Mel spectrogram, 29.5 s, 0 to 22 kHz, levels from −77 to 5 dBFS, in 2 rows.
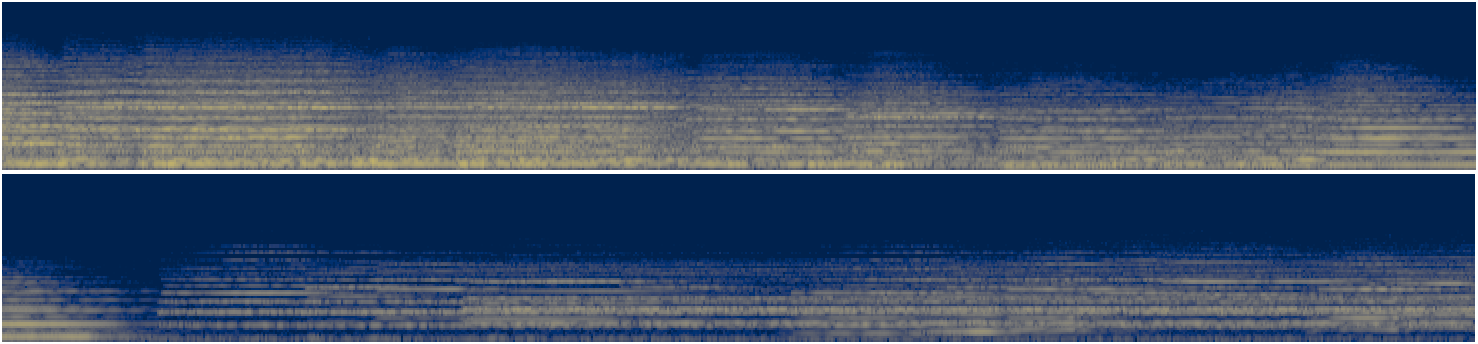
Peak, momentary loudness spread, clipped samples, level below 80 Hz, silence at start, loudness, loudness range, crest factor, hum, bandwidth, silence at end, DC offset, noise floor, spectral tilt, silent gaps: -6 dBFS; 17 LU; under 0.1%; -46 dBFS; 0 s; -24 LUFS; 15 LU; 18 dB; none; 9 kHz; 0 s; under 0.1%; -47 dBFS; -6.5 dB/octave; none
